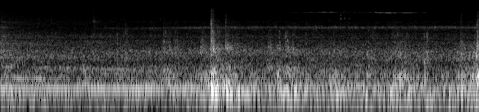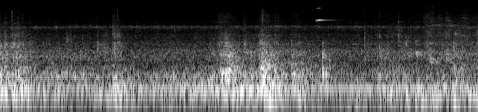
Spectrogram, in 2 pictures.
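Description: Mercedes-Benz Econic bin lorry's diesel engine idling steadily with a faint high whine, while a few knocks and clatters come from wheelie bins being wheeled up to its rear lifts.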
